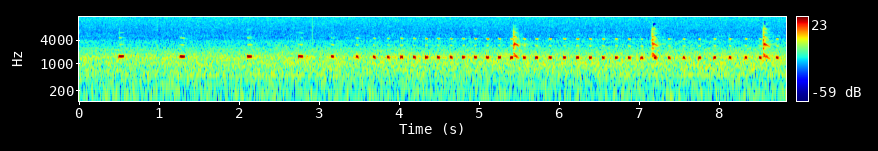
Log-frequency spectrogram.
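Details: Ruddy-breasted crake, heard but not seen, recorded 26 March 2021, gives hard, knocking 'kyot' notes, slow at first, then speeding into a steady rapid run, with a faint low hum and a few soft clicks behind.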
